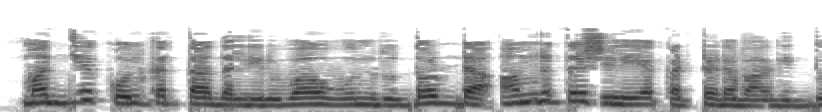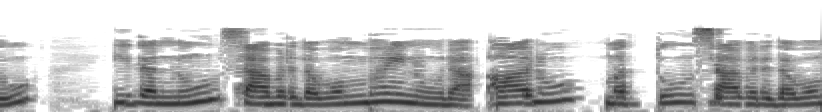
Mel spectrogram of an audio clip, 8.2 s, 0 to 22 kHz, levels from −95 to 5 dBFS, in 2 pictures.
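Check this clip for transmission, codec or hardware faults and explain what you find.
Two codec faults are audible in this speech.

AAC compression, throughout: nothing reaches above 8.5 kHz and the damage is heavy, likely from AAC-LC at a low rate around 16 kbps, leaving speech dull, smeared and fizzy.

Pre-echo at 0.74 s: the codec spread quantisation noise across its whole block, so a short hiss of about 19 ms leads into a sharp attack that sounds softened.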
